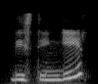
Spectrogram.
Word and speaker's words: distinguir: Por ejemplo, distinguir lleva el acento en la última sílaba. Dis, tin, gir. No puede llevarlo en ninguna de las otras dos porque daría lugar a palabras que no existen.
